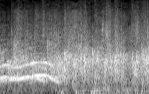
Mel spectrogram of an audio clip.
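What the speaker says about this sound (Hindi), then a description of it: "शिवांश भाई के लिए जोरदार तालियां एक बार यार" A studio audience on a comedy talent show breaks into loud, dense clapping for a contestant, a short burst of applause close and steady throughout.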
